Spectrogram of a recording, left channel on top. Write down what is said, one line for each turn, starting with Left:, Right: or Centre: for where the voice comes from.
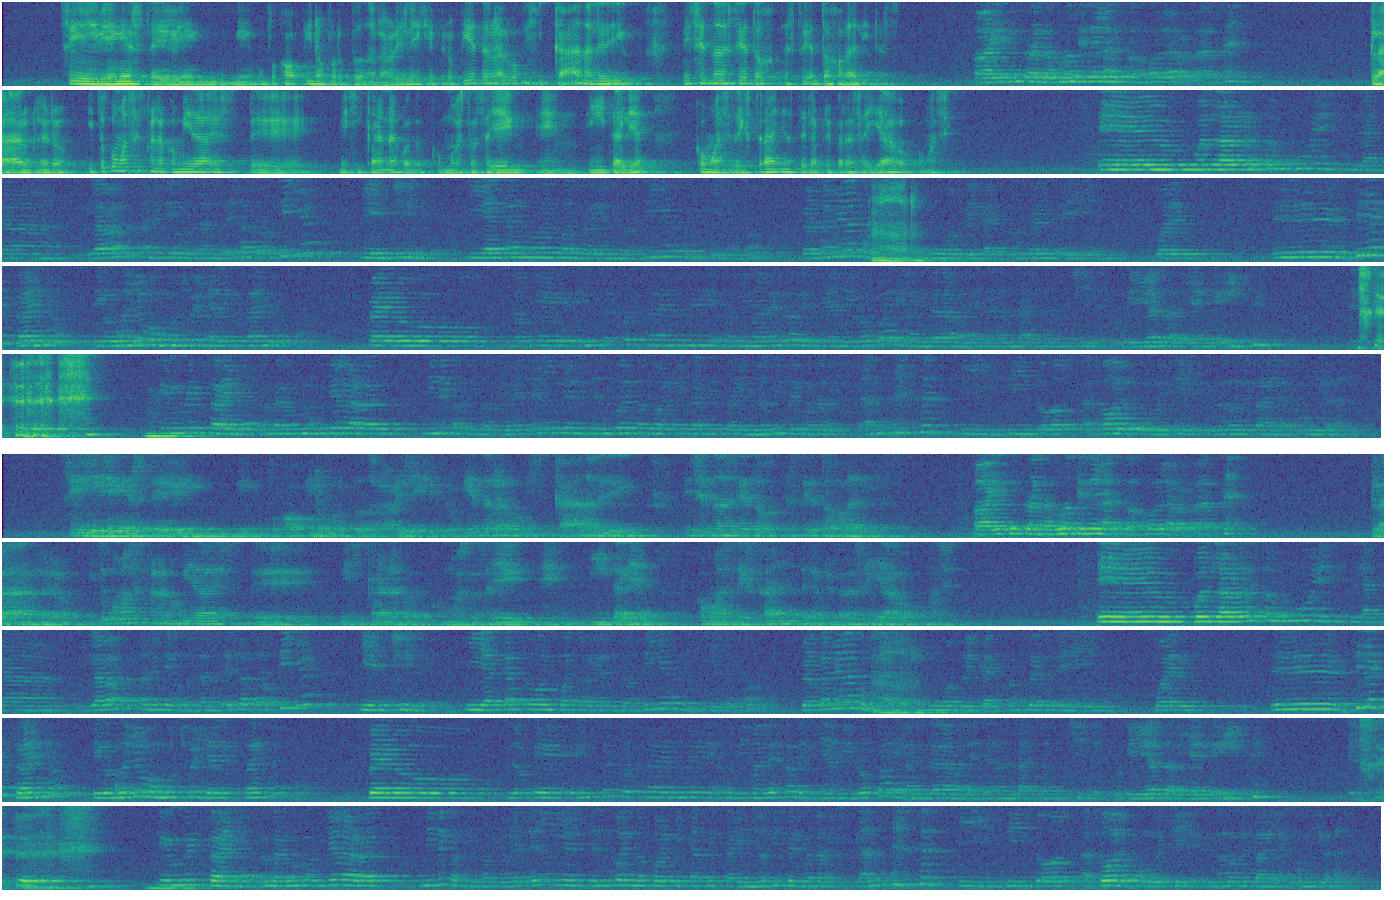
Left: Sí, bien, este, bien, bien, un poco inoportuno, la verdad. Yo le dije, pero pídete algo mexicano, le digo. Me dice, no, estoy, ato- estoy antojado de alitas.
Right: Ay, es que cuando uno tiene el antojo, la verdad.
Left: Claro, claro. ¿Y tú cómo haces con la comida, este, mexicana cuando, como estás allá en, en, en Italia? ¿Cómo haces? ¿La extrañas? ¿Te la preparas allá o cómo así?
Right: Eh, pues la verdad está muy difícil acá. La base también digo, o sea, es la tortilla y el chile. Y acá no encuentro yo ni tortillas ni chile, ¿no? Pero también la comida
Left: Claro.
Right: de acá es muy rica. Entonces, eh, pues eh, sí la extraño. Digo, no llevo mucho y ya la extraño. Pero lo que hice fue traerme, o sea, mi maleta venía mi ropa y la mitad de la maleta eran salsas y chiles, porque yo ya sabía que,
Left: <laughs>
Right: <laughs> que
Left: Mm.
Right: que uno extraña. O sea, uno, yo la verdad vine con mi novio. Él, él, él, él puede no comer picante y está bien. Yo sí soy buena mexicana. <laughs> Y sí, todo, a todo le pongo chile, si no, no me sabe la comida.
